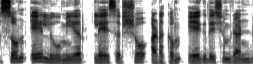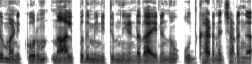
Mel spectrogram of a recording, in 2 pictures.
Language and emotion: Malayalam, neutral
